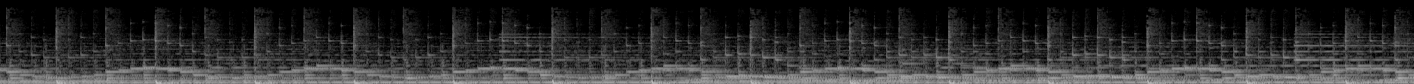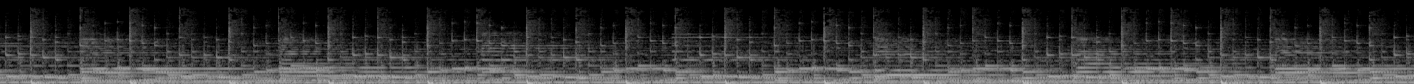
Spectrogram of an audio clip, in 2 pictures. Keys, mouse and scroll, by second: 0.3-5.2 alt+shift+drag, 5.2 ctrl+KP_Add, 7.8 a, 8.5 s, 10.3 g, 13.8 s, 15.8 g, 21.5 ctrl+KP_Add, 22.5 g, 25.0 a.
